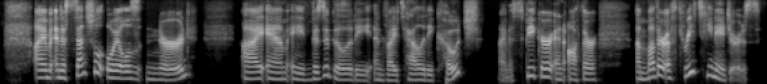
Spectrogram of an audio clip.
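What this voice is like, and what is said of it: Mixed Canadian and New Zealand accent. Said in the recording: “You can tell from my accent that I'm a Canadian Kiwi, a Kiniwi”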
